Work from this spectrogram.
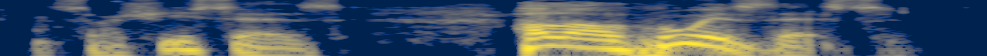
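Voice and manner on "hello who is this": loud, high, very angry woman's voice. Retelling a phone call where a woman asks who's calling: imitating an angry woman. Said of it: "she also sounded very angry".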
